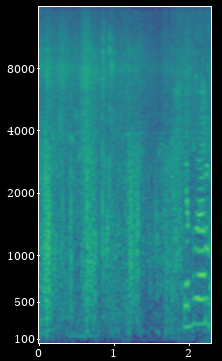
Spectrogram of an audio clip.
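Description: Faint footsteps of a person walking, a few soft irregular steps.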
